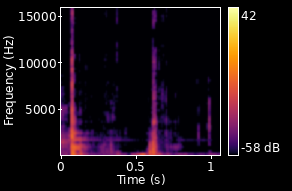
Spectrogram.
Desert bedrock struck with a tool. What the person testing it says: that soft stuff is what will just split apart easy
